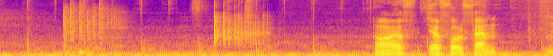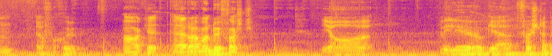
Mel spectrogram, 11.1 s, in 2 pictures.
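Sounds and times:
dice rolling on a hard table: 0.6s - 1.4s, 2.0s - 2.8s
speech: 3.7s - 11.0s.

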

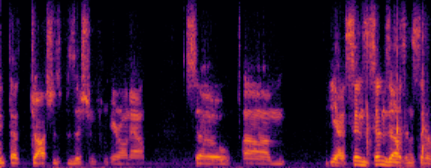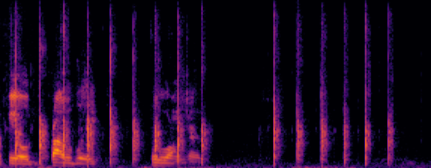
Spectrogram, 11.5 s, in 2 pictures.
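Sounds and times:
speech: 0.0s - 7.1s, 7.7s - 8.5s
person clapping hands: 4.8s - 8.5s, 9.3s - 11.1s.

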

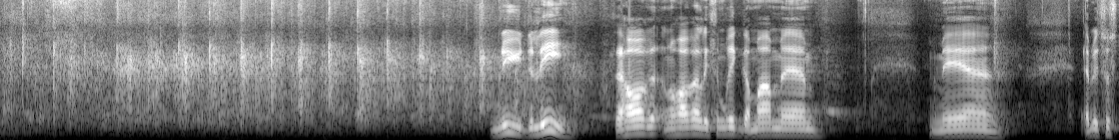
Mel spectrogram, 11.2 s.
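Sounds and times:
audience applause: 0.0s - 6.4s
speech: 4.9s - 8.3s, 9.3s - 10.1s, 10.8s - 11.1s.

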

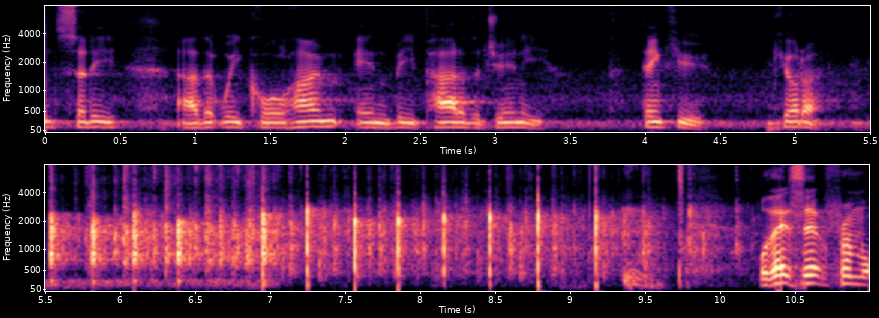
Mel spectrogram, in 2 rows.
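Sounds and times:
speech: 0.0s - 3.4s, 4.0s - 5.3s, 10.3s - 10.9s
audience applause: 5.5s - 10.5s.

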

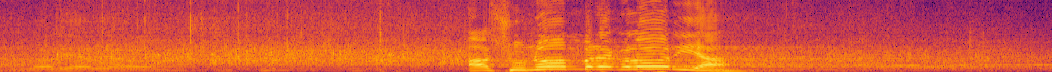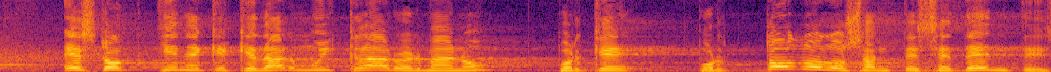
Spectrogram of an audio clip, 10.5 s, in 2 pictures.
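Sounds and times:
audience applause: 0.0s - 5.6s
speech: 0.2s - 1.6s, 2.3s - 3.8s, 5.6s - 10.5s.

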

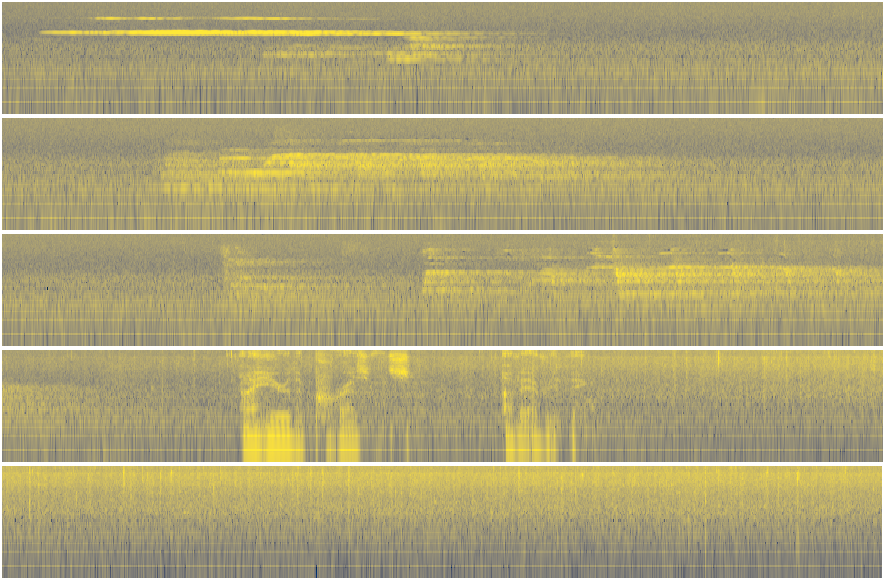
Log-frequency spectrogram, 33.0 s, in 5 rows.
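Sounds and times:
steady low hiss: 0.0s - 33.0s
elk call carrying from miles away through a landscape with cathedral-like acoustics: 0.3s - 3.8s, 7.8s - 11.6s, 14.8s - 20.5s
speech: 21.8s - 23.0s, 23.6s - 24.2s.

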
